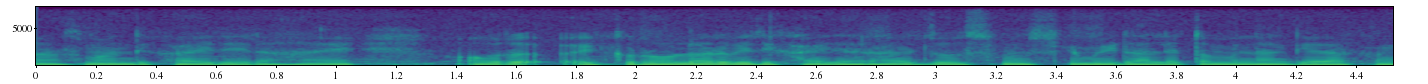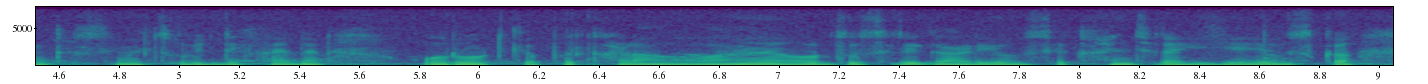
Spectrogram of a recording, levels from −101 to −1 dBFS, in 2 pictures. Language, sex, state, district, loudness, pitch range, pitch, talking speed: Hindi, male, Andhra Pradesh, Anantapur, -34 LUFS, 145-150 Hz, 150 Hz, 240 wpm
